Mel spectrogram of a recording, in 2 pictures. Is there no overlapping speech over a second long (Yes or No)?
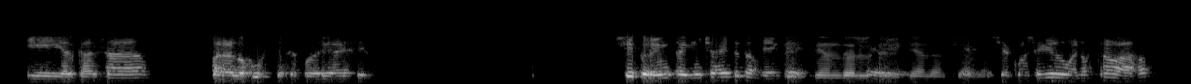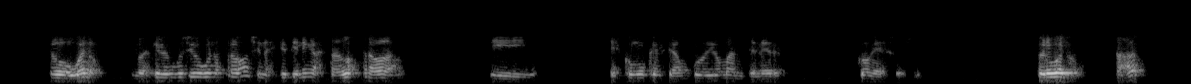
Yes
